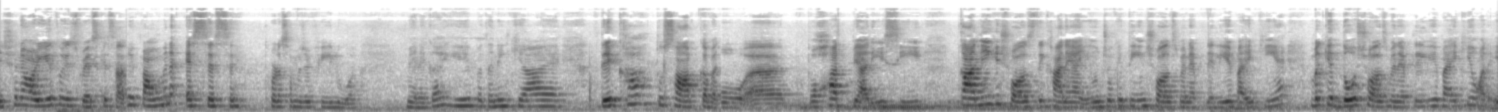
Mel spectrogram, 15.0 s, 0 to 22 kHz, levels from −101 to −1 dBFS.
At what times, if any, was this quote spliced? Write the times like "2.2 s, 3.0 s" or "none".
1.3 s, 7.2 s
